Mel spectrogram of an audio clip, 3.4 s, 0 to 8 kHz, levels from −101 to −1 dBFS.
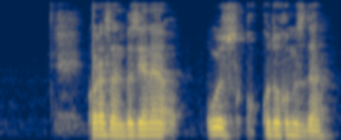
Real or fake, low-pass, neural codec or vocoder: fake; 7.2 kHz; codec, 16 kHz, 16 kbps, FreqCodec, larger model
